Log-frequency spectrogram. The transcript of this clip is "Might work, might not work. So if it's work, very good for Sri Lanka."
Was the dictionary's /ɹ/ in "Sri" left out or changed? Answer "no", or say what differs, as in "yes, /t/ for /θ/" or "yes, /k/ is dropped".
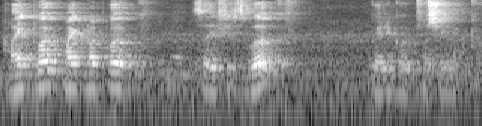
yes, /ɹ/ is dropped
